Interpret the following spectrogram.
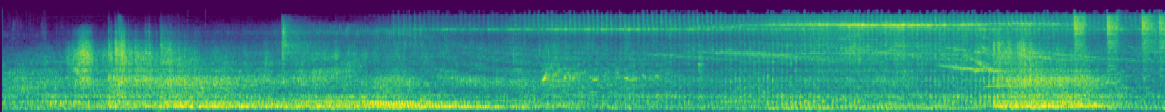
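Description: A steady low rumble, with a few short high whistles early on and a falling whistle near the end.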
